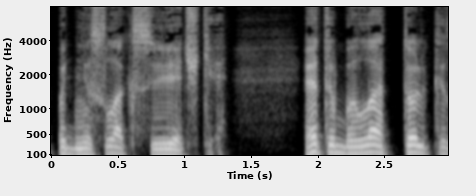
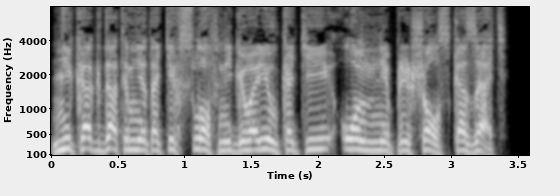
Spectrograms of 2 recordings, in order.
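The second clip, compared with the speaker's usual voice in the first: high, loud indignant rebuke; heated, angry outcry; furious shout; 10 semitones higher, 7 dB louder than usual. A narrator's reading. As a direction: fling the reproach at him angrily. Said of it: "яростно крикнула ему Грушенька".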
